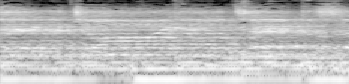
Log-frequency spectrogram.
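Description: A group of voices singing a slow hymn together in long held notes, with the note changing twice.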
